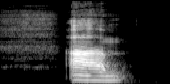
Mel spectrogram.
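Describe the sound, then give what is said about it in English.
A single yawn: a long breathy inhale, then a brief voiced exhale that sinks in pitch and fades to silence. No one speaks. “Sorry, I yawned”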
